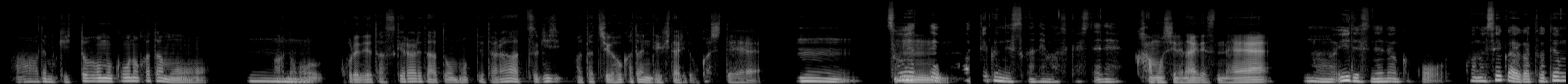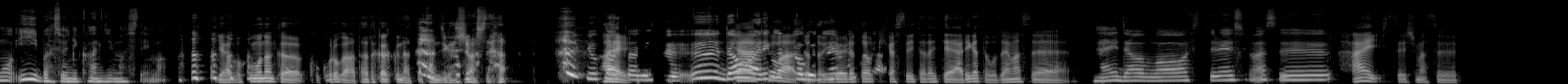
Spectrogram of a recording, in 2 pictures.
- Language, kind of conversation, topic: Japanese, podcast, 良いメンターの条件って何だと思う？
- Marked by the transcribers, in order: laugh; laugh; other noise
